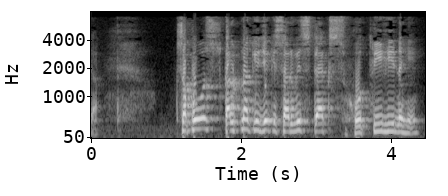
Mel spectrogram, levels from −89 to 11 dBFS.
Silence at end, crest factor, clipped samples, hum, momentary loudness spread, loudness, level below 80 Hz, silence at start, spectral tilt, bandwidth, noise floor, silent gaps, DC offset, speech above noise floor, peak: 0.1 s; 12 dB; 0.2%; none; 5 LU; -11 LUFS; -46 dBFS; 0 s; -4.5 dB/octave; 7.4 kHz; -46 dBFS; none; under 0.1%; 36 dB; 0 dBFS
